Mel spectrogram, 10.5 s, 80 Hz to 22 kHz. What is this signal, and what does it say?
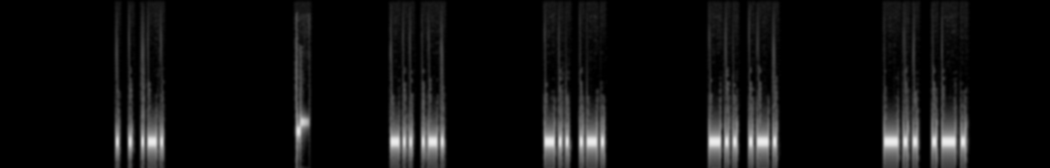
Morse code, heard as a keyed tone, about 33 wpm, 700 Hz. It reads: EER DR DR DR DR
